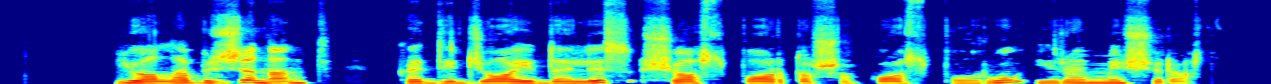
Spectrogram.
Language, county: Lithuanian, Klaipėda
